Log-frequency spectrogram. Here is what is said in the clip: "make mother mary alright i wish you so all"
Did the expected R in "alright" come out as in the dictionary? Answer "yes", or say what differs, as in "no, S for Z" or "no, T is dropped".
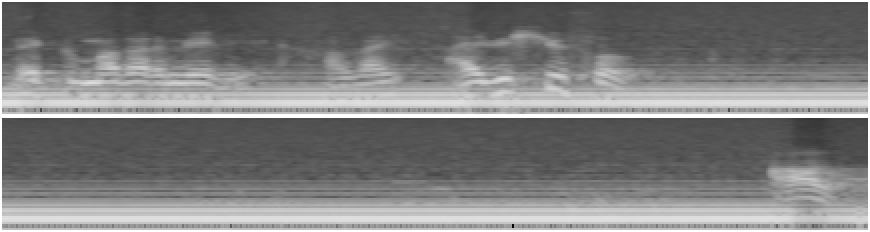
no, R is dropped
